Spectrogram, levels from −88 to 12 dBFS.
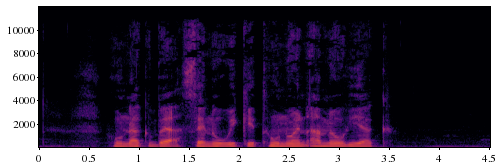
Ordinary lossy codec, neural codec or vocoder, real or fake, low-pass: AAC, 48 kbps; none; real; 10.8 kHz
